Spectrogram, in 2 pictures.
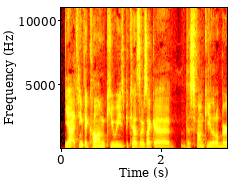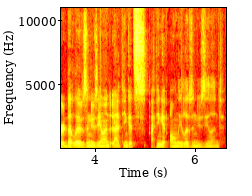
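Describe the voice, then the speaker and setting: A man's voice: on the low side, steady tone, fast talker. A young man co-hosting a movie podcast in casual chat, rambling with fillers and easy laughs. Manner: chatty, lots of fillers and laughs. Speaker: podcast co-host.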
